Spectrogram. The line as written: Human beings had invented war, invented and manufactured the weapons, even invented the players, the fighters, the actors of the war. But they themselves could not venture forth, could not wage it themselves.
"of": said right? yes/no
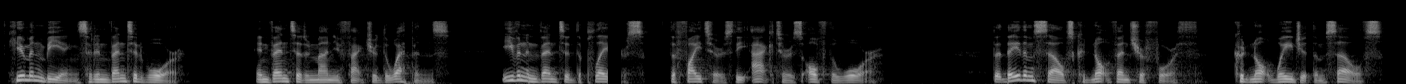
yes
